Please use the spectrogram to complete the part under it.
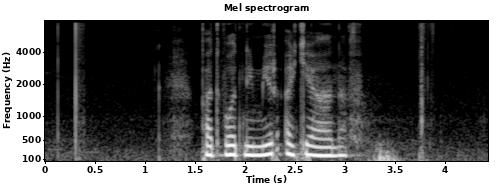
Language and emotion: Russian, neutral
